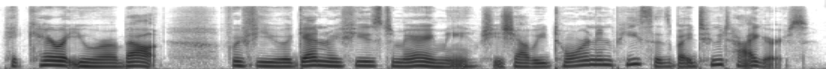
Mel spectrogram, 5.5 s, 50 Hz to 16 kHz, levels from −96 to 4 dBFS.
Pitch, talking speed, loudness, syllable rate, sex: 175 Hz, 250 wpm, -20 LUFS, 6.3 syllables/s, female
